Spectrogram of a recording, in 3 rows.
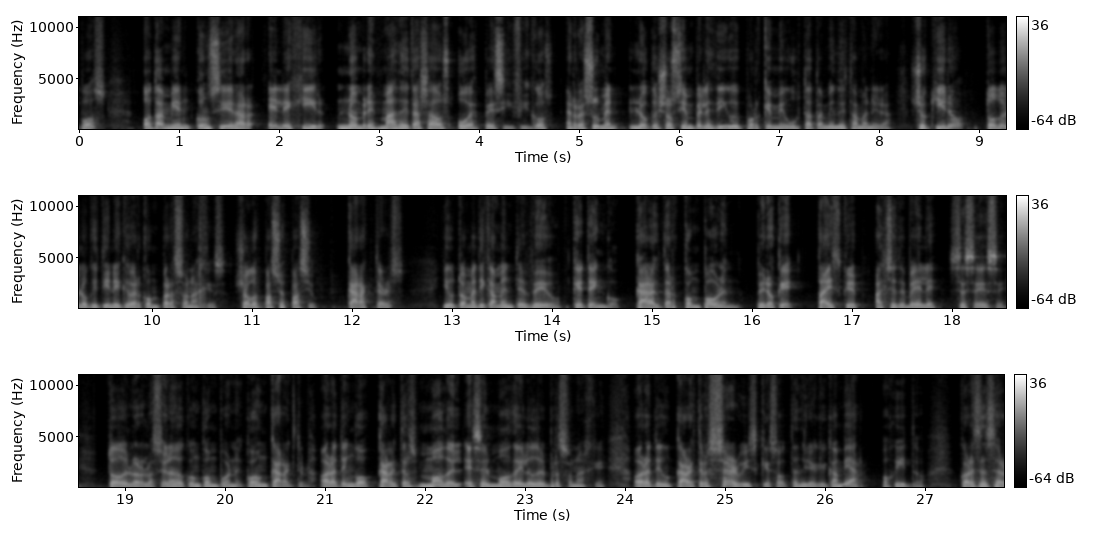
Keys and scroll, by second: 8.2-14.3 typing, 8.8 Return, 16.8 ctrl+n, 21.1 ctrl+n, 23.7 ctrl+n.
